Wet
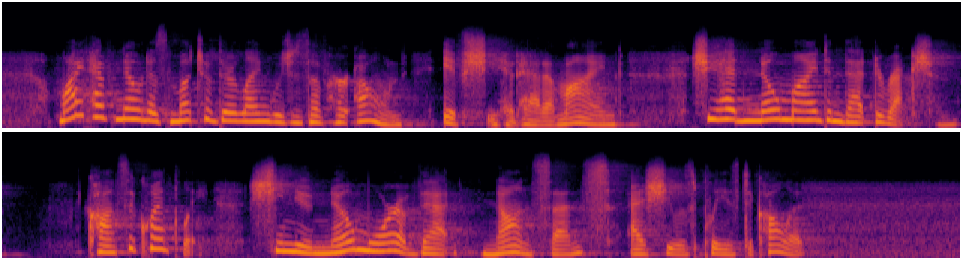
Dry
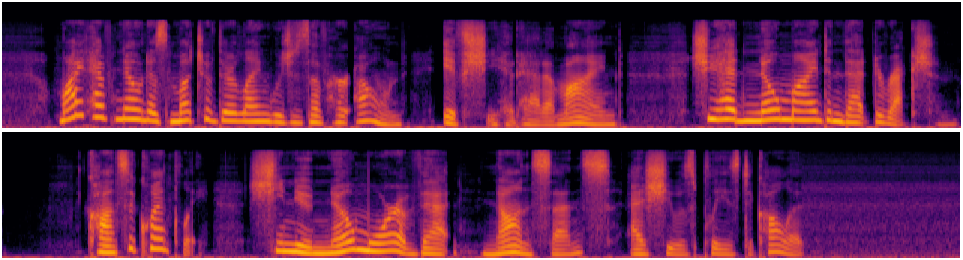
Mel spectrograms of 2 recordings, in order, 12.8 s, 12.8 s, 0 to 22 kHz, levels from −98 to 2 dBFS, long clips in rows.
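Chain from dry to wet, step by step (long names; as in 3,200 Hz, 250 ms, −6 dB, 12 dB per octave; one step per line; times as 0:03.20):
high-pass filter 130 Hz 12 dB per octave
low-pass that shuts in the quiet parts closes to 2,700 Hz, open at −19.5 dBFS
low-pass filter 3,900 Hz 24 dB per octave
downward compressor 2.5 to 1, threshold −36 dBFS, peak gain reduction 14.5 dB
on a send: convolution reverb RT60 0.80 s, pre-delay 62 ms, DRR 20.5 dB
on the sum: level +4.5 dB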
